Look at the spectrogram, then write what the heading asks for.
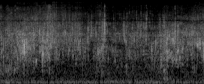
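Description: Water trickles and splashes from a can or hose onto soil in plant pots on an allotment, a soft continuous pour lasting a couple of seconds at close range.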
